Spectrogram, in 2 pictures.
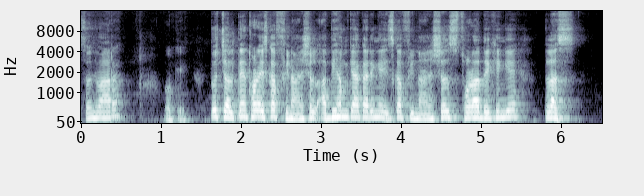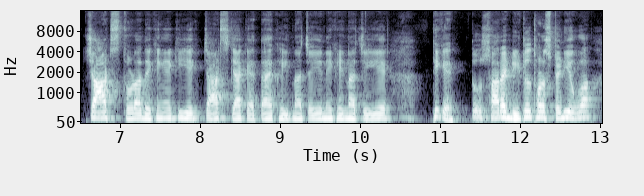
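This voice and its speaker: A man giving a casual, unhurried stock analysis, mixing Hindi with English terms and often checking in with the listener while reading figures off a screen. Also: sits high, fairly even intonation. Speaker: stock market YouTuber.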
